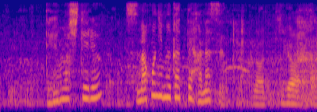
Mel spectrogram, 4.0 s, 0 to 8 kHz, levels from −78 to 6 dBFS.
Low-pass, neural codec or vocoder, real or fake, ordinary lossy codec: 7.2 kHz; vocoder, 22.05 kHz, 80 mel bands, HiFi-GAN; fake; none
